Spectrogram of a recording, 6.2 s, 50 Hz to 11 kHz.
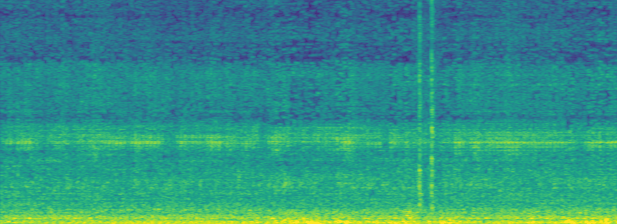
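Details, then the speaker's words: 2016 Mitsubishi L300 XV with the 4D56 diesel and about 180K mileage, engine idling: a steady, even A/C blower fan hiss over the low idle rumble, with no rubbing or ticking; the blower works, though the A/C is said to have a freon leak. "So gumagana pa yung mga air, gumagana pa yung blower niyan, pakinggan mo yung blower."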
